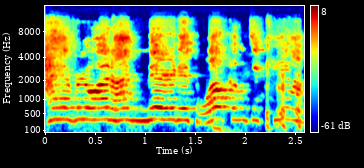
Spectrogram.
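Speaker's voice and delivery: mock eager, very high, loud and excited. Retelling greeting kids on the bus, first camp day: imitating her own excited greeting. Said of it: "very excited".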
